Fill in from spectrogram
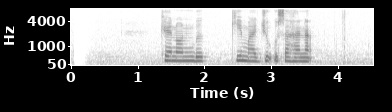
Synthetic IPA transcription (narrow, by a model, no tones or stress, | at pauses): kɛnɔnbə | kimad͡ʒuʔusaɦana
